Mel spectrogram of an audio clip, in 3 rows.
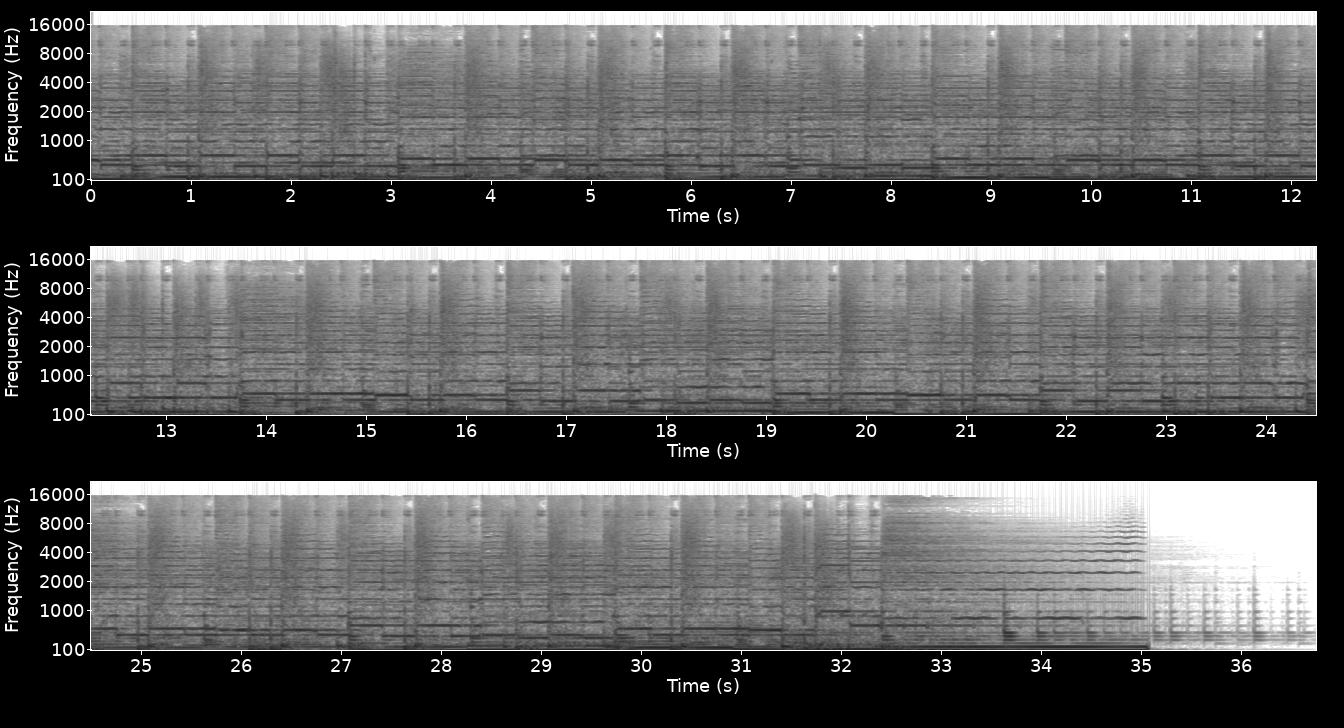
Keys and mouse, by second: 1.4-4.8 drag, 5.7-8.4 drag, 9.2 middle click, 10.7 middle click, 11.6 click, 13.1 click, 14.2-15.8 drag, 15.8 middle click, 19.7-20.2 shift+middle drag, 21.9 middle click, 31.7-32.9 drag, 33.9-35.0 drag, 35.6-36.7 drag.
